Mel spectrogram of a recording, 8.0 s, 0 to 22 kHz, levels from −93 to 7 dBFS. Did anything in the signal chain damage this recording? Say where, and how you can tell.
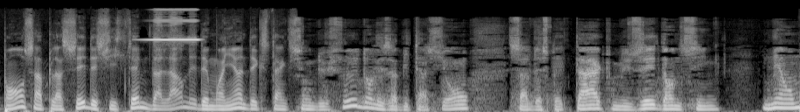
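Yes. Loudspeaker feedback squeal damages the capture path, in the acoustic loop between microphone and loudspeaker. Just after "à placer des", a pure tone near 5.1 kHz appears at 1.33 s. It swells over roughly a third of a second and peaks around 10 dB above the speech. It stops at 2.06 s. One frequency growing on its own means the loop gain exceeded one there. The tone kept feeding itself until the amplifier limited it or the loop was broken.

The second fault sits at the network and codec stage: the adaptive stream dropped to a lower bitrate. At 2.96 s the quality falls abruptly, with no gap, and stays low to the end. Nothing remains above 11.5 kHz. The treble turns thin, and codec artefacts rise. This points to a switch from an AAC-LC 96 kbit/s encoding to a very low-bitrate HE-AAC version, likely triggered by a slower connection.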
